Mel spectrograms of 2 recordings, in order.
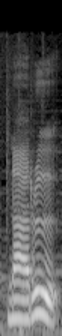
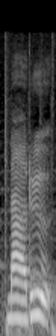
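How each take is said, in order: Both takes have the same delivery.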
